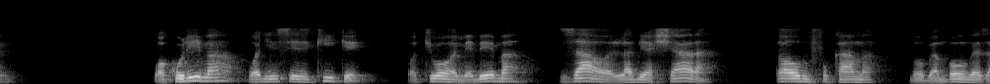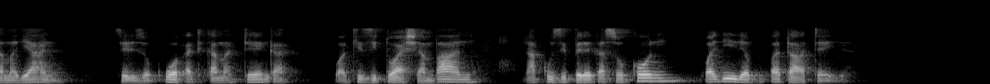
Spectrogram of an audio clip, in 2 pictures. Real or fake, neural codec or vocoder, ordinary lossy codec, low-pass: fake; codec, 16 kHz, about 1 kbps, DyCAST, with the encoder's durations; MP3, 32 kbps; 5.4 kHz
